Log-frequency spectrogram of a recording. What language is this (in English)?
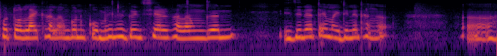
Bodo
